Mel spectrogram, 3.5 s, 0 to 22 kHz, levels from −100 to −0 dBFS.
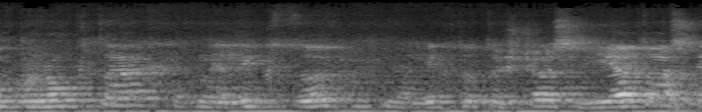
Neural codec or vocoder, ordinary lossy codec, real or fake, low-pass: none; MP3, 96 kbps; real; 19.8 kHz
